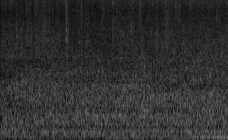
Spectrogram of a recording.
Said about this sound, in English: Hi everyone, now listen to this rain.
